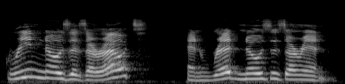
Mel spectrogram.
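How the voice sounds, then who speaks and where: A woman's voice: fairly high pitch, animated, takes it slowly, fairly bright tone, pitched above the performer's own voice. A woman voicing a brash male shopkeeper in a children's story, calling out stretched sales patter. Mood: brash, salesy. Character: brash male shopkeeper hawking the latest fad.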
